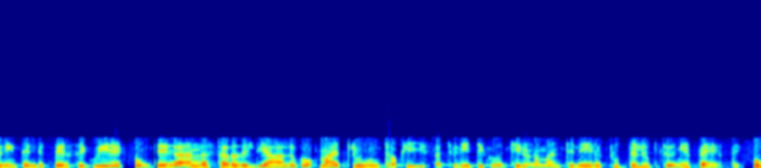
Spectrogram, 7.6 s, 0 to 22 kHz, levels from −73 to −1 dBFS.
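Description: From 1.15 to 2.01 s and again from 2.37 to 5.29 s there is repeated packet loss with a robotic sound. Successive gaps of up to 39 and 45 ms are patched by extending the preceding sound, which leaves a choppy texture with fragments missing. The damage is densest in the first stretch. Between 5.96 and 6.60 s a jitter buffer speed-up cuts around a tenth of a second by removing short pitch-period slices, so the audio plays about 12% fast at unchanged pitch and sounds hurried.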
